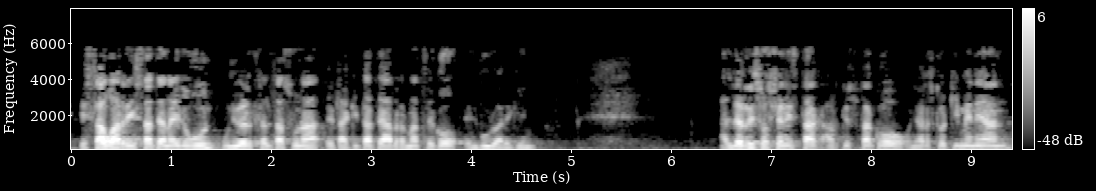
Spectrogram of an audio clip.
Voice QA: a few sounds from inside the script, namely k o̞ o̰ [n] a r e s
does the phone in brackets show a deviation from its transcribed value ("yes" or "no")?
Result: yes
